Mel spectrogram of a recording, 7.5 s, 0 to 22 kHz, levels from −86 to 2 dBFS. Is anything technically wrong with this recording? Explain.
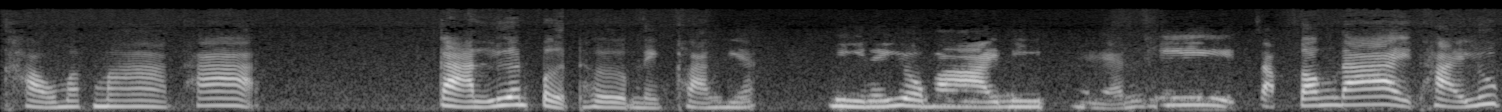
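Yes, two related problems. Speech suppressed in double talk shows up at 3.6–3.7 s, 4.12–4.4 s, 4.65–5.53 s and 5.8–6.38 s. The talker dips by roughly 5 to 15 dB, deepest in the long middle stretch, and sounds pulled back in patches. That's likely the echo canceller ducking everything because it couldn't separate the talker from the loudspeaker echo while both sides spoke.

There's also the other side's voice leaking through between 5.04 and 5.23 s. A faint second voice, about 20 dB under the talker, slips in right inside that heaviest suppressed stretch, likely as the canceller failed to fully strip the far end from the mic.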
